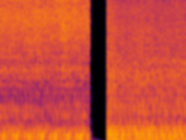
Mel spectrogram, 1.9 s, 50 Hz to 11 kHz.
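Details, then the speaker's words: 1972 Pontiac Firebird driving after sound deadening in the floor: steady low engine and road rumble from the cabin, no door rattle, only slight wind noise and a creak. "well so far I don't hear no more rattl in that door right here"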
